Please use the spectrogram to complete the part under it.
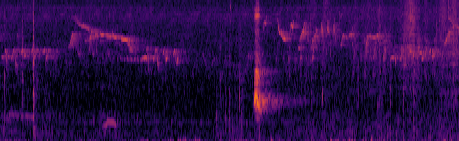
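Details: A chital (spotted deer) in Tipeshwar Wildlife Sanctuary, Yavatmal, Maharashtra, gives one sharp, loud alarm bark over a background of chirping and whistling birds.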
